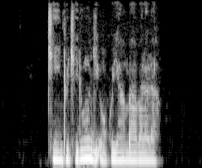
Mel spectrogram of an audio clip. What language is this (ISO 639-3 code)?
lug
